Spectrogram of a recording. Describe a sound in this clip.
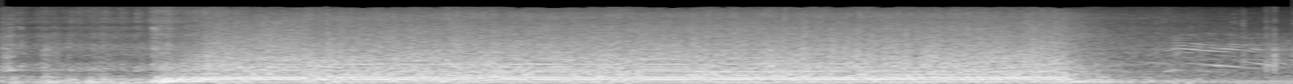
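A vehicle's engine roars loudly as it speeds past.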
